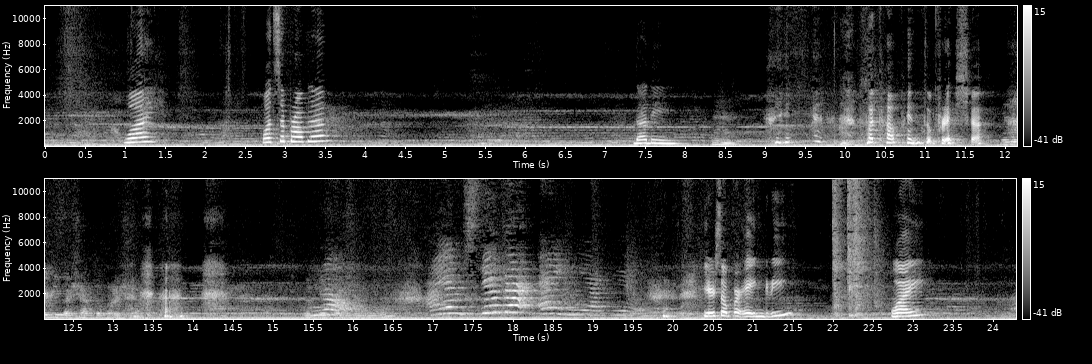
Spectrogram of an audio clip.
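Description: A young girl cries and sobs loudly nearby.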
